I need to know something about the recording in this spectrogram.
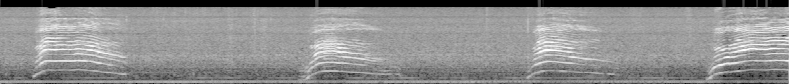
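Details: House cat calling with four bright, arching meows spaced about three to four seconds apart, each rising quickly and trailing off, low hum beneath.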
